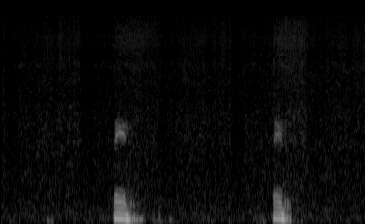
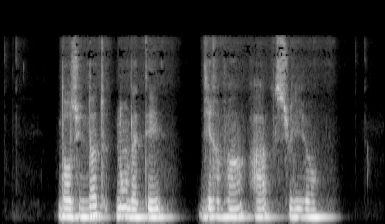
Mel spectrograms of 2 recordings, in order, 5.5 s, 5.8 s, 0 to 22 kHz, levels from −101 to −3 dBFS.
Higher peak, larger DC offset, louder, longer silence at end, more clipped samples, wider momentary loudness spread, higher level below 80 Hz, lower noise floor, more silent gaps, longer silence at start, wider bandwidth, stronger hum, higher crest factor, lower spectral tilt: second, -34 dBFS vs -2 dBFS; neither; second, -50 LUFS vs -17 LUFS; first, 1.1 s vs 0.75 s; neither; first, 16 LU vs 11 LU; second, -72 dBFS vs -58 dBFS; about the same, -80 dBFS vs -77 dBFS; neither; first, 1.7 s vs 0.9 s; first, 16.5 kHz vs 11.5 kHz; neither; first, 22 dB vs 14 dB; about the same, -7.5 dB/octave vs -7 dB/octave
